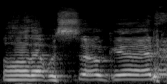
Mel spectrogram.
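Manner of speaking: high breathless laughter, slow words; gasping between fits of laughter; laughing hard. Real, not acted. Still laughing after the joke.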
